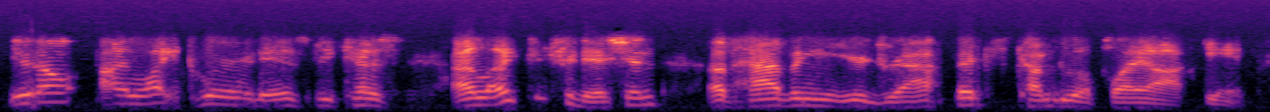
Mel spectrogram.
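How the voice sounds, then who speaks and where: A man's voice: on the high side, expressive, normal speed, no room sound. A man with an Ontario Canadian accent giving casual, enthusiastic sports analysis as a guest caller, often checking his points with "right?". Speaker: podcast host calling in as guest analyst. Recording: narrow phone-line call.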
